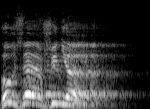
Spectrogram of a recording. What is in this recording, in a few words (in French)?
French EU Announcer; Bowser Jr.; SSBU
